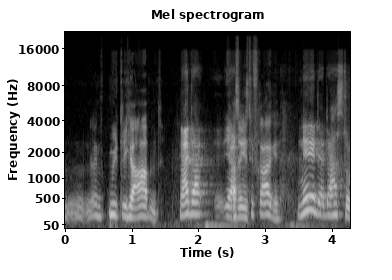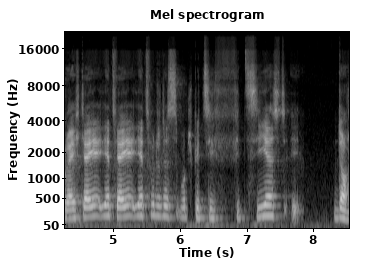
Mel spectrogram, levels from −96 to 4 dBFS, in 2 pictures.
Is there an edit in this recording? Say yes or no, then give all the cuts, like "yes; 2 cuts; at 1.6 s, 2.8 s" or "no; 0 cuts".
yes; 3 cuts; at 2.7 s, 5.1 s, 6.1 s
